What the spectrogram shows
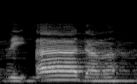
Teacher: کھڑی زبر کو ایک الف کے برابر کھینچیں گے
